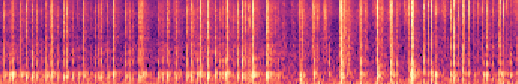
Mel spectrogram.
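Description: A glossy-covered Shaman King paperback manga is scratched and tapped quickly with long nails. The result is a rapid, busy stream of dry scratching and sharp, bright clicks with no ring, with a few louder taps near the end.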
